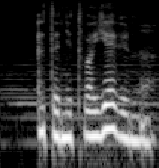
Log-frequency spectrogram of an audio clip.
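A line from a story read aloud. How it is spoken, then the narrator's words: Quiet. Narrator (Russian): тихо сказал Кассиан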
